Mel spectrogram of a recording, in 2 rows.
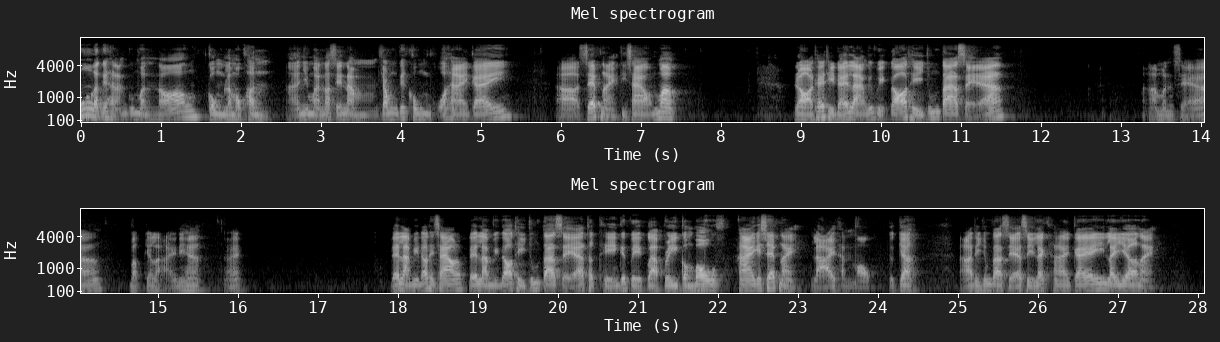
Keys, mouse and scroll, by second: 3.2 click, 5.8 click, 8.2 Delete, 10.8 click, 11.9 click, 17.4 click, 19.5 click, 23.7 click.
